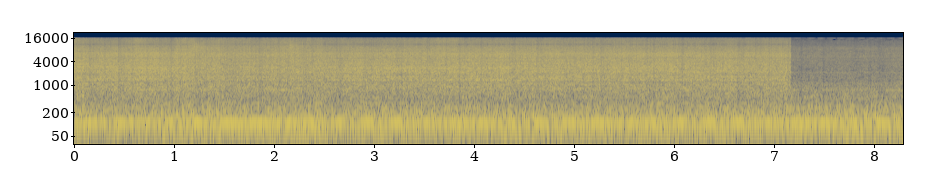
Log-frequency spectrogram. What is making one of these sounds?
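A steam locomotive hisses steadily.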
